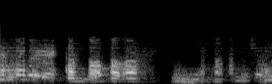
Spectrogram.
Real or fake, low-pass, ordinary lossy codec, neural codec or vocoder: fake; 3.6 kHz; none; codec, 44.1 kHz, 0.9 kbps, DAC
